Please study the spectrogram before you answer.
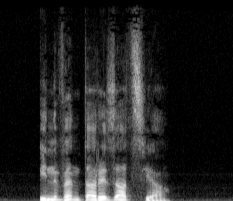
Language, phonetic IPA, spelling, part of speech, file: Polish, [ˌĩnvɛ̃ntarɨˈzat͡sʲja], inwentaryzacja, noun, Pl-inwentaryzacja.ogg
